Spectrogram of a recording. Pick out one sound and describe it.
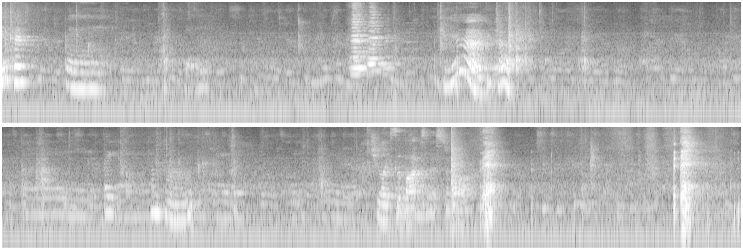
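A toddler blows a harmonica in short, wheezy notes.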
